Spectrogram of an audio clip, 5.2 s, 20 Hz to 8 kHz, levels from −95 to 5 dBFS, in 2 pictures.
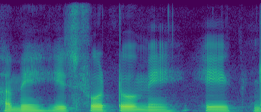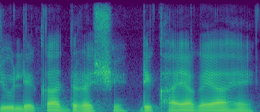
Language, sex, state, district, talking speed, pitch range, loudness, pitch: Hindi, male, Uttar Pradesh, Lucknow, 125 wpm, 100-105 Hz, -19 LUFS, 100 Hz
